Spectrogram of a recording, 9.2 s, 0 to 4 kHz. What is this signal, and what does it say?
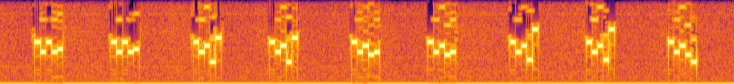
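Five-tone selective call (ZVEI), heard as quick runs of five tones, tones of about 70 ms. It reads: 85856 85856 85719 85719 85745 85745 85722 85722 85741
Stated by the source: ZVEI five-tone selective call received on SDR.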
